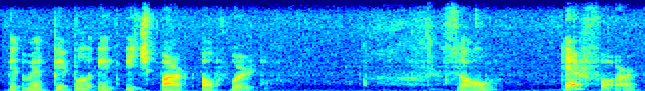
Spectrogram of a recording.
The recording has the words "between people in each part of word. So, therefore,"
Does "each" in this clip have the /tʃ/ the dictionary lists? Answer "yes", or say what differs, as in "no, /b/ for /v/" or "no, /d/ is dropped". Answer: yes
